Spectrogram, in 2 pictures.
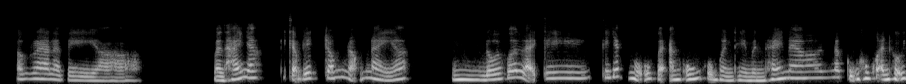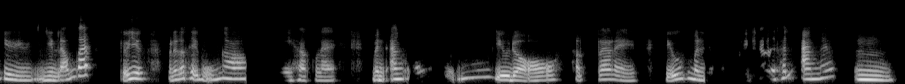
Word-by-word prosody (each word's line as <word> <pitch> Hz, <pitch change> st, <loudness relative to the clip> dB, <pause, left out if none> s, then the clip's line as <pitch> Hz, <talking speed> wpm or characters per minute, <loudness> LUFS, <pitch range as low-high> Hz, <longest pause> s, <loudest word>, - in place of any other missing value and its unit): Thật 245 Hz, 0 st, -4 dB
ra 255 Hz, -1 st, +1 dB
là 225 Hz, -3 st, -2 dB
vì, 185 Hz, -2 st, -3 dB
ờ, 170 Hz, -1 st, -4 dB, 0.9 s
mình 185 Hz, -1 st, +3 dB
thấy 235 Hz, +6 st, +3 dB
nhá, 315 Hz, -1 st, 0 dB
cái 315 Hz, +2 st, -20 dB
cảm -, -, 0 dB
giác 265 Hz, +2 st, +1 dB
trống 290 Hz, -1 st, 0 dB
rỗng 280 Hz, +4 st, -4 dB
này 220 Hz, -8 st, 0 dB
á, 245 Hz, +6 st, -1 dB, 0.4 s
ừm, 220 Hz, -1 st, +2 dB
đối 225 Hz, +4 st, +2 dB
với 310 Hz, +3 st, 0 dB
lại 295 Hz, -, +1 dB
cái 280 Hz, +1 st, -3 dB, 0.4 s
cái 315 Hz, 0 st, -4 dB
giấc 350 Hz, -5 st, -3 dB
ngủ 265 Hz, -1 st, 0 dB
và -, -, +1 dB
ăn 220 Hz, +2 st, 0 dB
uống 245 Hz, +5 st, +2 dB
của -, -, -1 dB
mình 205 Hz, -4 st, -1 dB
thì 195 Hz, -1 st, -2 dB
mình 180 Hz, 0 st, +1 dB
thấy 240 Hz, +3 st, +3 dB
nó 295 Hz, +1 st, -2 dB
nó 320 Hz, +2 st, -6 dB
cũng 250 Hz, -, +1 dB
không 275 Hz, +2 st, +2 dB
có -, -, 0 dB
ảnh 230 Hz, -, +5 dB
hưởng 260 Hz, +2 st, +3 dB
gì 245 Hz, -, +6 dB, 0.3 s
nhiều 195 Hz, -1 st, +3 dB
lắm 205 Hz, -, +1 dB
á. 400 Hz, -, +7 dB, 0.3 s
Kiểu -, -, +2 dB
như 275 Hz, -, +7 dB
mình 265 Hz, -, -4 dB, 0.2 s
vẫn 215 Hz, +4 st, +1 dB
có 260 Hz, -, +2 dB
thể 270 Hz, -6 st, +2 dB
ngủ 230 Hz, 0 st, 0 dB
ngon 255 Hz, -1 st, +4 dB, 0.4 s
nè 190 Hz, -, -9 dB
hoặc 185 Hz, -1 st, -3 dB
là 180 Hz, -1 st, -3 dB, 0.4 s
mình 200 Hz, -1 st, +2 dB
ăn 250 Hz, +3 st, +3 dB
uống 290 Hz, +5 st, -14 dB
cũng 310 Hz, +7 st, -6 dB
điều 205 Hz, 0 st, +7 dB
độ. 190 Hz, +2 st, +3 dB, 0.2 s
Thật 195 Hz, -, -5 dB
ra 230 Hz, +1 st, +1 dB
là, 200 Hz, -3 st, -2 dB, 0.4 s
kiểu, 235 Hz, +5 st, +2 dB
mình 230 Hz, -6 st, +3 dB
là 185 Hz, -, -28 dB
một 375 Hz, -, -42 dB
người -, -, -24 dB
khá -, -, -12 dB
là 325 Hz, -, -2 dB
thích 300 Hz, -, -2 dB
ăn 245 Hz, +1 st, +3 dB
á 325 Hz, +5 st, -4 dB, 0.2 s
ừm, 215 Hz, -4 st, +6 dB
240 Hz, 240 wpm, -20 LUFS, 205-280 Hz, 0.9 s, á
